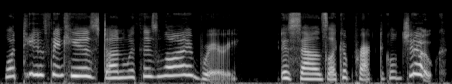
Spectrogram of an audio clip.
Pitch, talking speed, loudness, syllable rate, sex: 335 Hz, 225 wpm, -17 LUFS, 6.0 syllables/s, female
